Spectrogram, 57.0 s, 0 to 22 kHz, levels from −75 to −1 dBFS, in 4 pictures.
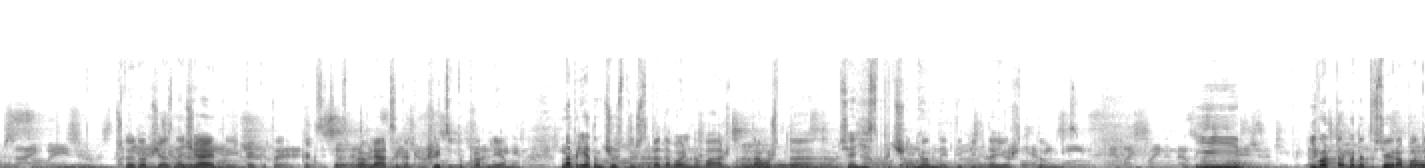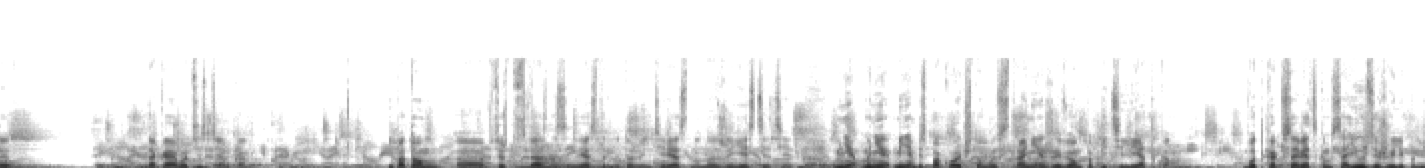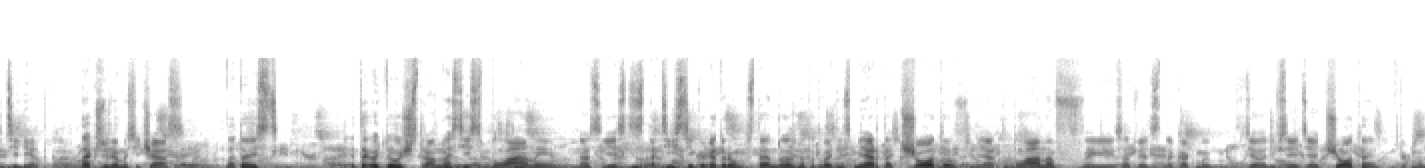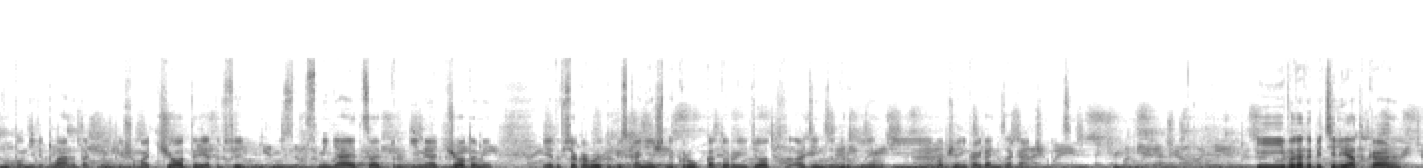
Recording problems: background chatter; loud; throughout; 3 voices, 10 dB below the speech

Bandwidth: 14.5 kHz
